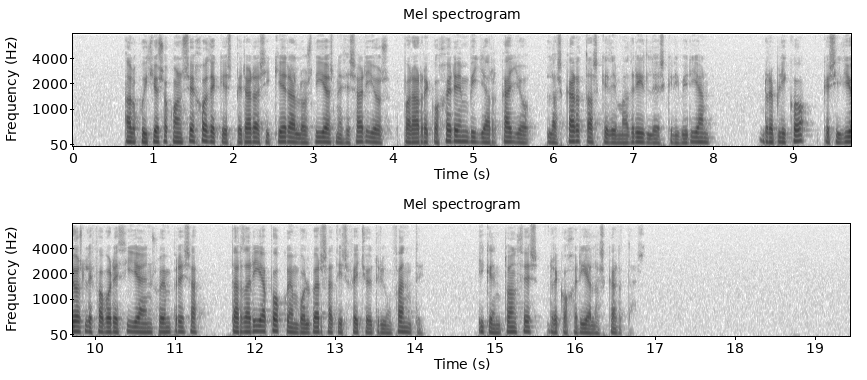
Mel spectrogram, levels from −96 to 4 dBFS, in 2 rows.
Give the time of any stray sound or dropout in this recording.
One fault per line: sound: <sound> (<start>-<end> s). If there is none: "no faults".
no faults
